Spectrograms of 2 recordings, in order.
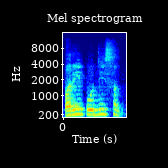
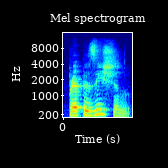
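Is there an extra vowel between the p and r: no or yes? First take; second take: yes; no. First: An extra vowel is inserted between p and r. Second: The p and r are joined with no extra vowel. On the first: The speaker calls it wrong. "कुछ लोग इसे गलत बोलते हैं" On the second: The speaker calls it right. "इसे हम कहते हैं प्रेपोजिशन। फिर से बोलना"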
